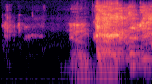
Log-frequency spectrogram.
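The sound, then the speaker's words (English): A short throat-clearing sound that rises into a rough, breathy cough, a single burst lasting under a second, heard alone. “Can we not cough on the pod?”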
